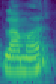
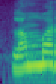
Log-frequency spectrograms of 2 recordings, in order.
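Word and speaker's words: plumber: প্লাম্বার নয়, প্লামার। মনে রাখবে, শব্দের শেষে যদি এমবি থাকে তাহলে অনেক সময় বি সাইলেন্ট হয়ে যায়, যেমন প্লামার, থাম, ল্যাম্প।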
